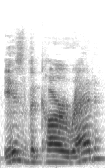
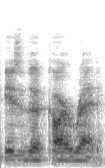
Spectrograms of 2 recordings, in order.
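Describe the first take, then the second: First: Slow "Is the car red" rising on red; question intonation. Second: Lower, monotone "Is the car red", no rise on red; monotone question. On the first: Teacher modelling the English question, rising intonation. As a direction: ask "Is the car red", lifting red at the end. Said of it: "Em inglês fica". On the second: Teacher showing it is still understood, monotone question. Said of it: "dá para falar monotonamente". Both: Shown as a demonstration.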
